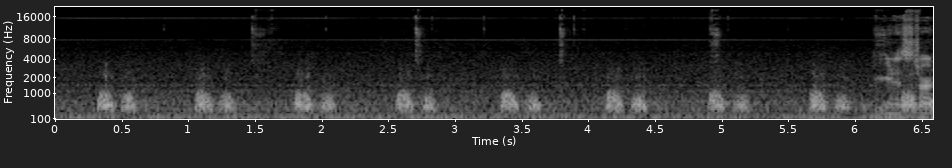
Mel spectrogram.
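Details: Ultrasound Doppler over an artery while a blood-flow-restriction cuff is slowly inflated in 10 mmHg steps to find limb occlusion pressure: regular two-part whooshing arterial pulse at about 77 a minute over a low hum, with no clear fading.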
